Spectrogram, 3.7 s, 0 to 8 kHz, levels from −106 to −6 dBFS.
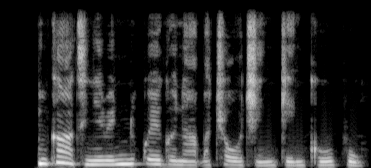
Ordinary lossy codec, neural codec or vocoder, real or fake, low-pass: none; none; real; 7.2 kHz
